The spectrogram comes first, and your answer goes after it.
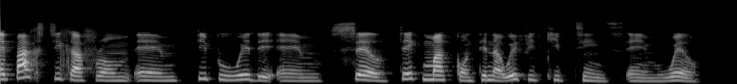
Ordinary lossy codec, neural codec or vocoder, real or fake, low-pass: none; none; real; 7.2 kHz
